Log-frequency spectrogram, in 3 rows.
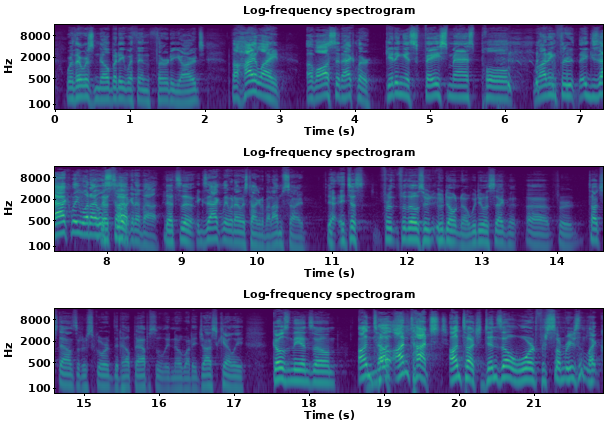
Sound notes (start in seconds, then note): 10.2 laughter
